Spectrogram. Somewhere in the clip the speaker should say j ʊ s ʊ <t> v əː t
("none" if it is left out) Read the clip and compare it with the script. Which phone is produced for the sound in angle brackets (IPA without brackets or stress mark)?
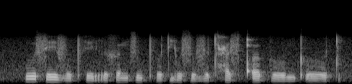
none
